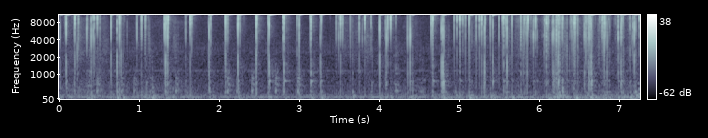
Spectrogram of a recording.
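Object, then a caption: Small glazed ceramic shot glass. Long acrylic nails tap rapidly on the glossy glaze of a small, hollow, rainbow-glazed ceramic novelty shot glass, which stands empty and upright on a towel. Dozens of quick, bright clicks with a sharp high ring come in an irregular stream that turns denser toward the end, each dying away almost instantly.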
